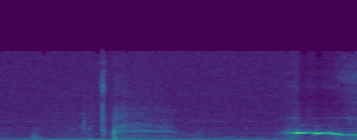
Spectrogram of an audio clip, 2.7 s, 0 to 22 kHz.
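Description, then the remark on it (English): Short whistled notes: a brief tone near the start, then a louder, wavering whistle that slides downward toward the end, with faint background noise and no talking. “I wish I could whistle for 5 minutes.”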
